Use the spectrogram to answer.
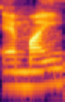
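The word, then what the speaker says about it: amine: Secondary suffix में इनको अपन एज ए एमाइन he pronounce करते हैं। कई इसको एमीन बोलते हैं, वो एक ही बात है बच्चों, एमाइन या एमीन, ठीक है ना।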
